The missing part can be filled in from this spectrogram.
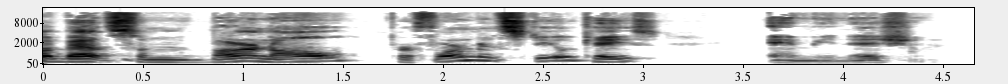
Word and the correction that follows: Barnaul: It's actually pronounced Barnaul.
